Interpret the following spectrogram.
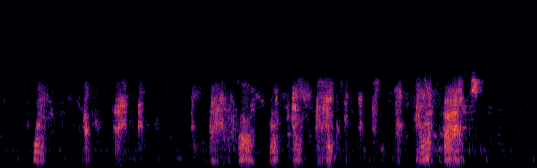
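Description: Slovak Cuvac dogs, an adult and a puppy, vocalising as they play-fight: a series of short, rough sounds, coming thicker and louder in the second half.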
